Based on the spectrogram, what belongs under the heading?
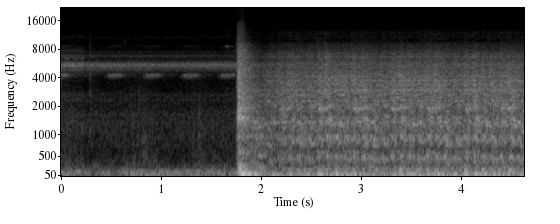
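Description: Starter cranking the AMC 360 V8 of a 1976 AMC Gremlin, cutting in suddenly and loudly about two seconds in and carrying on steadily. It is the first start attempt with the new exhaust, with fuel being pumped through only slowly.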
